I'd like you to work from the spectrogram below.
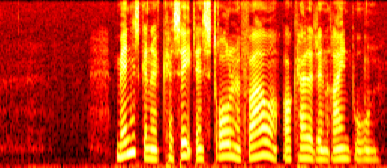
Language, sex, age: Danish, female, 61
